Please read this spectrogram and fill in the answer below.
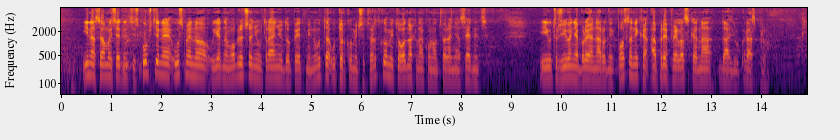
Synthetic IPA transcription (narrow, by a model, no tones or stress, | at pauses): inasaːmo̞jsje̞d̪nit̪siskupʃt̪ine̞ʔusme̞no̞uje̞d̪no̞mo̞bɾat͡ɕaɲuut̪ɾajaɲud̪o̞pe̞ːt̪minuːt̪aut̪o̞ɾko̞mit͡ʃe̞t̪ʋr̩t̪ko̞mit̪oo̞d̪maxnako̞no̞t̪ʋaɾaɲase̞d̪mit̪se̥ | iut̪ʋɾ̩rd͡ʑiːʋaɲabɾo̞ːjanaːɾo̞d̪nixpo̞slˠanikaʔapɾe̞pɾe̞lˠaskanad̪aʎuɾaːspɾaʋu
